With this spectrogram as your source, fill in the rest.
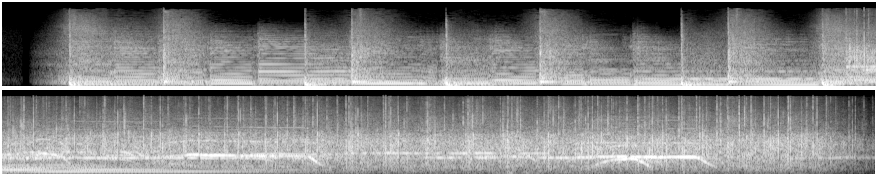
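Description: Loud applause and cheering erupt in the New York Senate chamber after several seconds of sustained chords, then build into a dense, continuous crowd roar that lasts to the end.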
